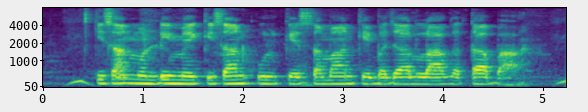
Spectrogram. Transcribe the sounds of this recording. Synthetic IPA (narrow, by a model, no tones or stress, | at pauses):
kɪsaːnmə̃ɳɖimẽkɪsaːnkuːlkesaːmaːnkebəd͡ʒaːɾlaːɡt̪aba̰ː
